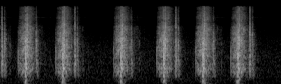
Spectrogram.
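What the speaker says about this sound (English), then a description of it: "Magazine in, set to semi-auto, you can actually see it recoil as I fire it." A Magpul PTS ERG M4 airsoft rifle with electric recoil firing on semi-auto: six sharp, close snapping shots at a steady, slightly uneven pace, each clearly separated, with no talking.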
